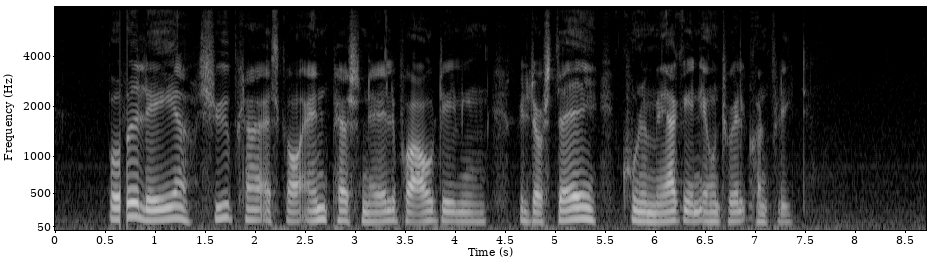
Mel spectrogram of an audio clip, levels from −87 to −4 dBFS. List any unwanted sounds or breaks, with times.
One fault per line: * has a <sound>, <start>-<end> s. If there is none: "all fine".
* has a dropout, 0.6-0.7 s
